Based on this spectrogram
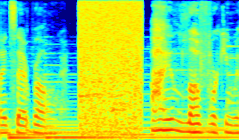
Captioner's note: Static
